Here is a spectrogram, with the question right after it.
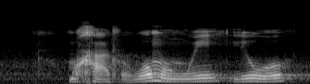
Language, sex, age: Northern Sotho, male, 30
